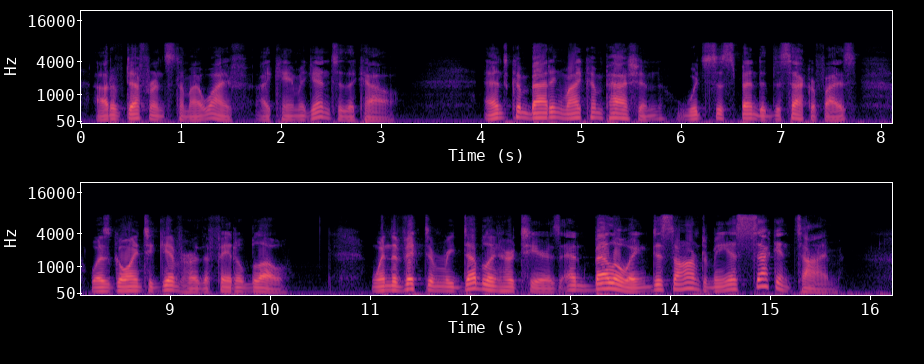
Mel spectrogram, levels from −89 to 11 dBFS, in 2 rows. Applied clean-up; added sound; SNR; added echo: none; none; none; none.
